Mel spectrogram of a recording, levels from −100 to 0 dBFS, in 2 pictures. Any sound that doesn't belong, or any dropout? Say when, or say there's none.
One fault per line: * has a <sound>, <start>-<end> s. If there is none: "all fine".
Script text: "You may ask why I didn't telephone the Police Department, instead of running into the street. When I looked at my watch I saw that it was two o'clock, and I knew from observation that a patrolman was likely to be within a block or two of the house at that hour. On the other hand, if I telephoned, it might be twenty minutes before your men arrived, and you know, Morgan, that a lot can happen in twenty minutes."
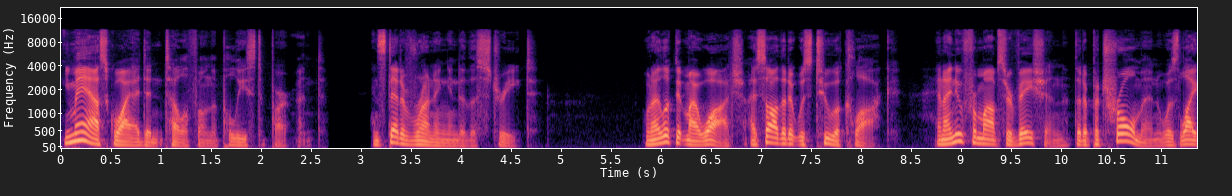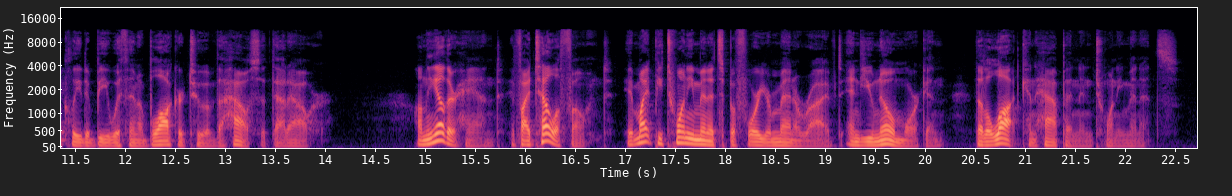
all fine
